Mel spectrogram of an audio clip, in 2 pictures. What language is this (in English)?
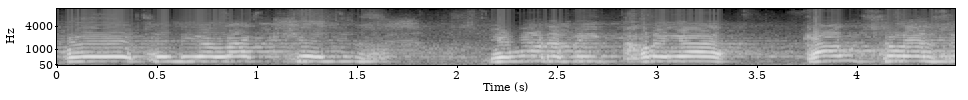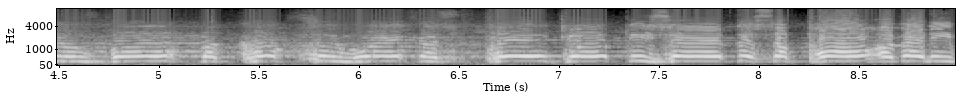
English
